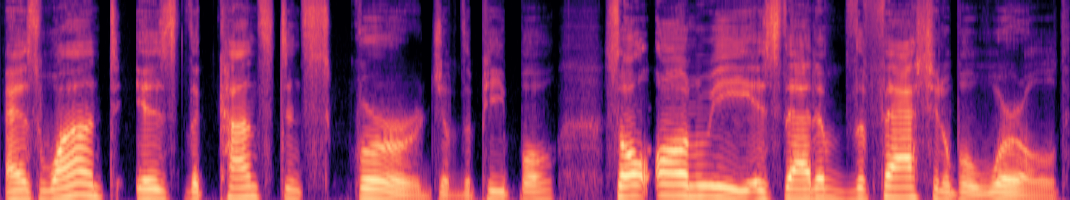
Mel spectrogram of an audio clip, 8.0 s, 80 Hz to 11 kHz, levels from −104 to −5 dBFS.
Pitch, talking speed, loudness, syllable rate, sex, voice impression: 130 Hz, 125 wpm, -18 LUFS, 3.4 syllables/s, male, masculine, middle-aged, tensed, powerful, clear, raspy, cool, intellectual, mature, slightly reassuring, wild, lively, strict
